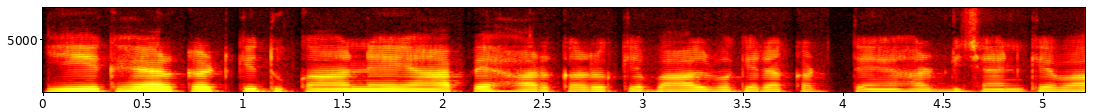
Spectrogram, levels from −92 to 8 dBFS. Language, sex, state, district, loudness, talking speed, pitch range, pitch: Hindi, female, Uttar Pradesh, Lalitpur, -17 LUFS, 230 wpm, 185-200 Hz, 190 Hz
